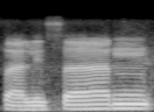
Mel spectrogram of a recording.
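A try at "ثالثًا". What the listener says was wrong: Sa-nya panjang, Pak. Salisan ya. Jangan salis.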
